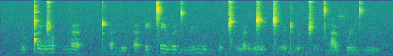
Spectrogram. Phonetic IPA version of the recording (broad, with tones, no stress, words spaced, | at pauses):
ɾu˨˥ǃɵ˥˧ŋ͡ǁo˥˧pbʱɐ˥˩ | ɖʱɐ˩ɦɨ˩ ʔɐ˩ʔe˦˥ ǀe˥˧wɵ˦˥dʱʉ˨˥ ɦu˥˧bʱo˩ɡ͡ǁɐ˩ɳɐ˥˩ɖ ŋ͡ǁi˦˥ɡ͡ǁe˨˥ɖʱu˨˥ɖ ɡ͡ǁɵ˩dʱa˦˥sʷe˦˥ɳ dʱʉ˥˩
